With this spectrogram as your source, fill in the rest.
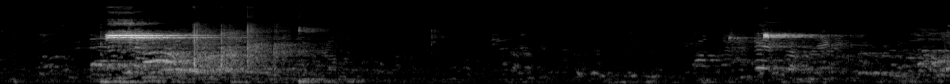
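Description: A referee blows a sharp whistle in an echoing gym.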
